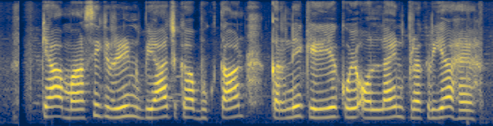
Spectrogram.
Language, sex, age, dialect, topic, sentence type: Hindi, male, 18-24, Marwari Dhudhari, banking, question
